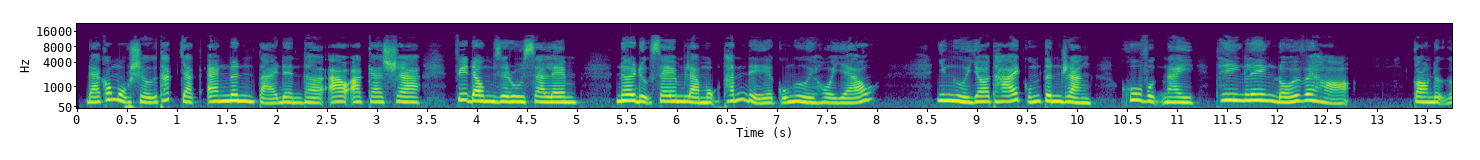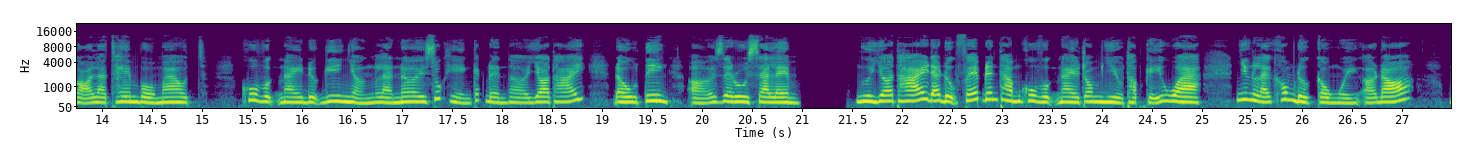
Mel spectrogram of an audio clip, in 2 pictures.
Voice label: vietnamese

